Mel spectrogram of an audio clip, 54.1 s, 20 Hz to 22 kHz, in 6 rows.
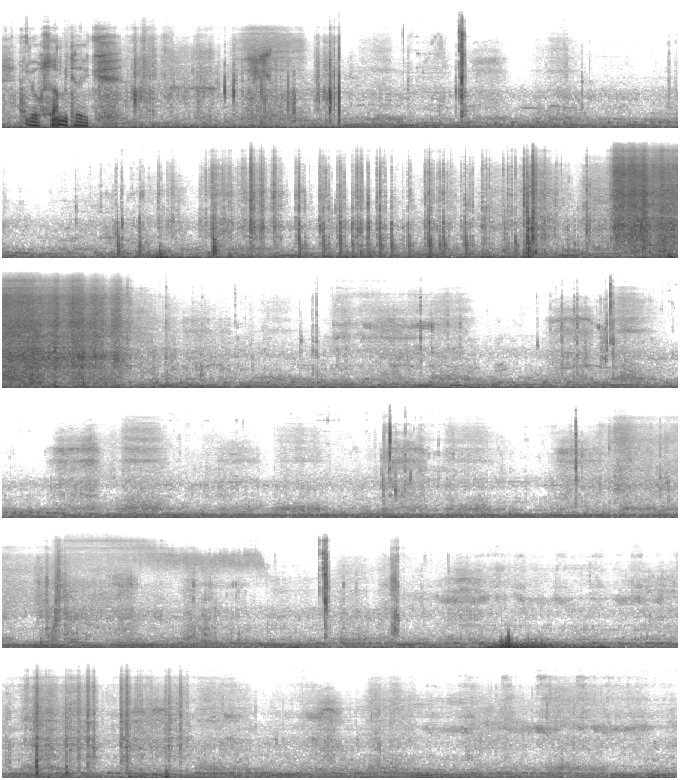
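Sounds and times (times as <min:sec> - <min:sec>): steady low hum: 0:00.0 - 0:13.3, 0:14.2 - 0:54.0.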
